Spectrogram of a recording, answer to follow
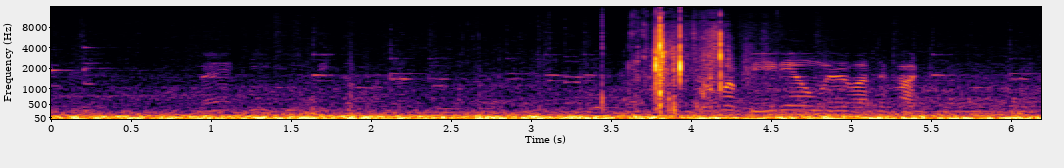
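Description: Steady low rumble of a car's road and engine noise heard inside the cabin while driving, with music and faint voices under it and a brief rustle about four seconds in.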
